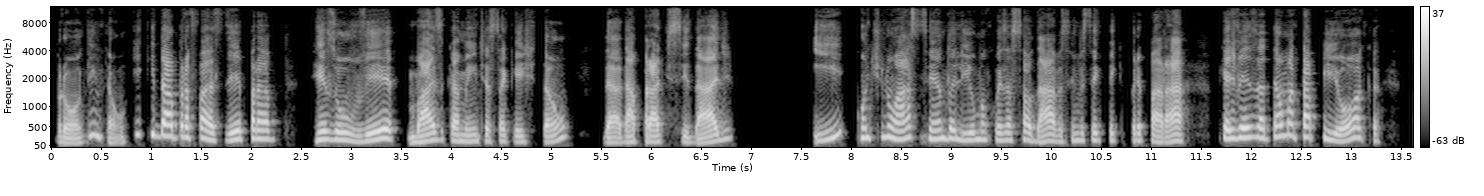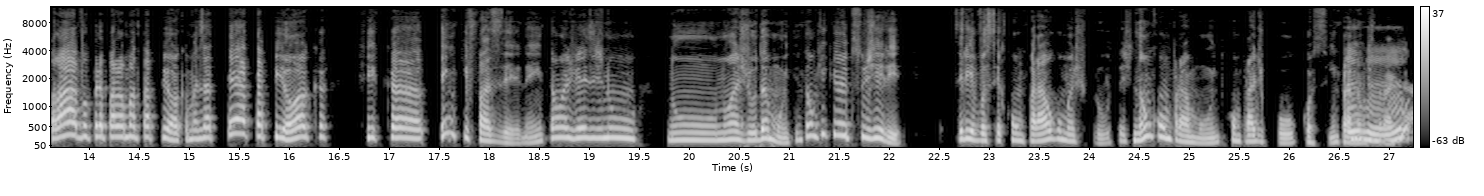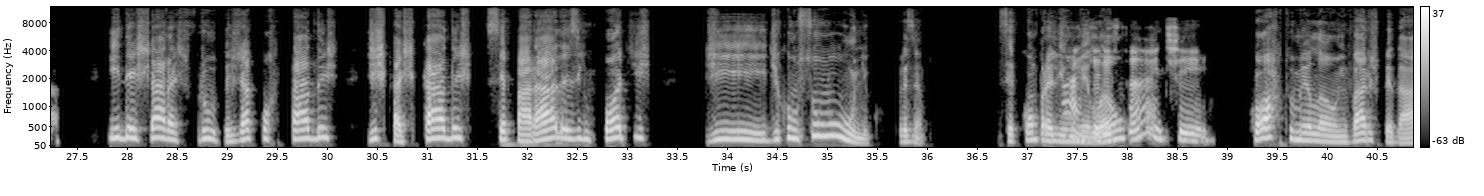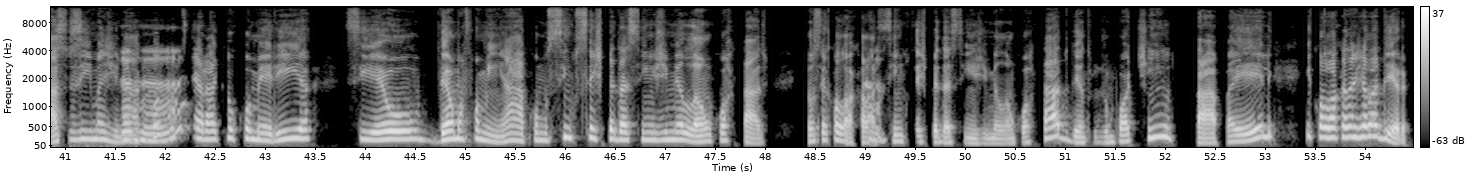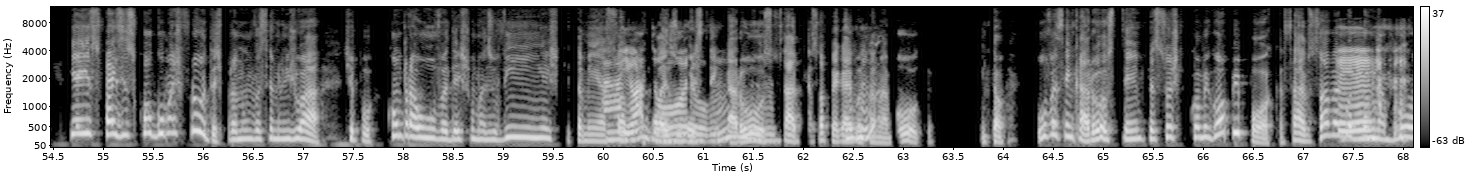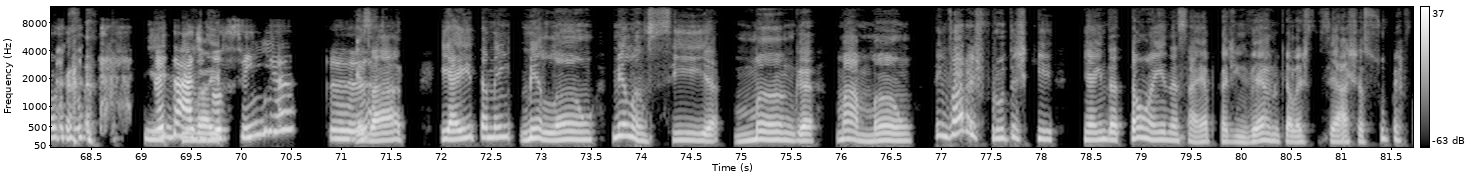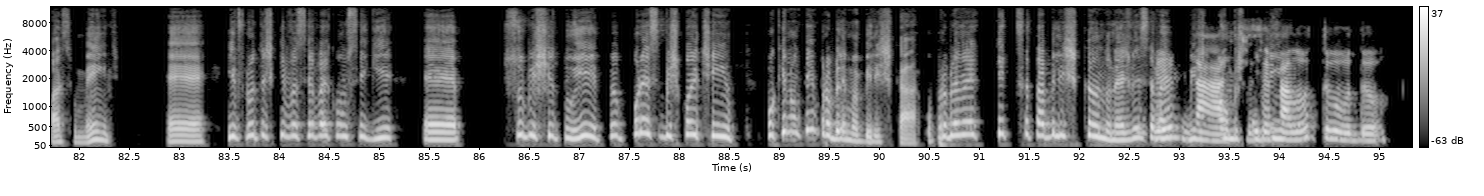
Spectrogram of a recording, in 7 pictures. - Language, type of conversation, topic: Portuguese, advice, Como posso planejar minha alimentação e controlar os beliscos ao longo do dia?
- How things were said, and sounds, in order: other noise; chuckle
